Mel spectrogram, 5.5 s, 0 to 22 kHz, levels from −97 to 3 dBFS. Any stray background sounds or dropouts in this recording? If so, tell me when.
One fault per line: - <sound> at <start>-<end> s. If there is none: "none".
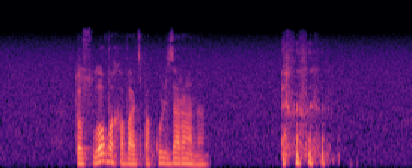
- laugh at 3.7-4.5 s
